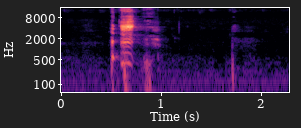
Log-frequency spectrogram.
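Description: A sharp gulping hiccup runs straight into a forceful burp, then a smaller hiccup follows a second later in a quiet room: hiccups with belching.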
